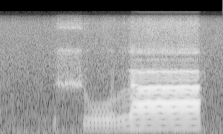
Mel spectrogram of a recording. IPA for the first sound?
ʃ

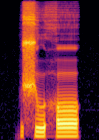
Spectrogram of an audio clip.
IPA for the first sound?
ʃ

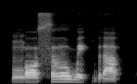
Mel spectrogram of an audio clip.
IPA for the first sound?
ŋ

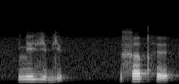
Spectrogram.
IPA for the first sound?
lʲ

